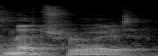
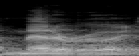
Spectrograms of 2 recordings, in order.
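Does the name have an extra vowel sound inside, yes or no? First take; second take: no; yes. First: The name is said without an extra inserted vowel. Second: The name is said with an extra inserted vowel. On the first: "I know it's Metroid" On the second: "Metoroid is is super fun"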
